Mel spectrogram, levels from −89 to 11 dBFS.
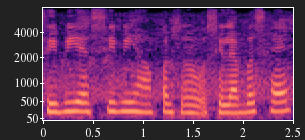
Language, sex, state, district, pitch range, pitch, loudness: Hindi, female, Maharashtra, Gondia, 220-245 Hz, 230 Hz, -13 LUFS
